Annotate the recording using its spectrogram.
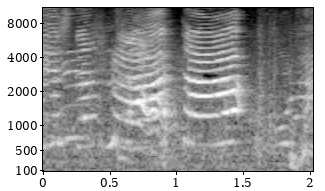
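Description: High-pitched shouting voices: a short call about half a second in, then a longer held call that stops about a second and a half in.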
